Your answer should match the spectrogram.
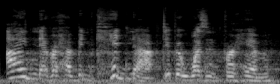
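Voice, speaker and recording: An actress playing a bitter, accusing jilted fiancée in a sci-fi video game, with indignant, dramatic delivery. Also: female voice, mid-range voice, animated, moderate pace, a bit bright, a little hiss or hum, close to an everyday voice. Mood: bitter blame. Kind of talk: video game dialogue acting.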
